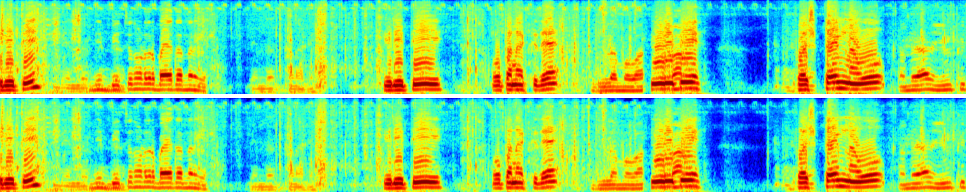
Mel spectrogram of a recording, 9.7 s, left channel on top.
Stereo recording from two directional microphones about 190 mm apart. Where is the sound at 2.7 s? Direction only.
10° right (ahead or behind).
